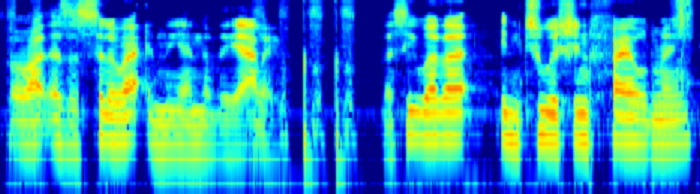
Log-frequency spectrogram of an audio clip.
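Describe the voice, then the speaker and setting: A man's voice: medium pitch, fairly quick, a little hiss or hum. A man hosting a let's play, mixing playful, reactive commentary with reading the game's text aloud.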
